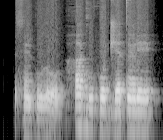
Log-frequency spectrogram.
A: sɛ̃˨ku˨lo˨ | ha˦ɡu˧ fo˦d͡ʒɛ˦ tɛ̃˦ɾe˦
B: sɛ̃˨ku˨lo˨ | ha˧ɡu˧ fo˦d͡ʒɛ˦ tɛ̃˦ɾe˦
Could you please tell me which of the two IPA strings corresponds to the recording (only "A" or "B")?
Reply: A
